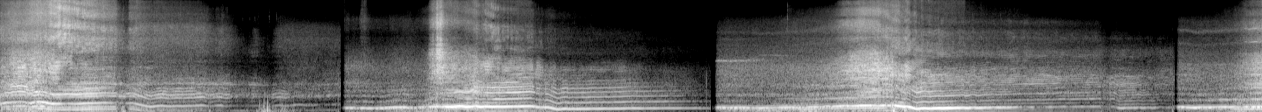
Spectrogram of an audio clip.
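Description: A rally car engine roars and revs hard as it speeds past.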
